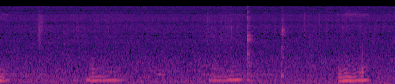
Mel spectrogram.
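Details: Sleeping cat snoring softly, three short droning breaths with faint overtones spaced about two and a half seconds apart, a few sharp clicks in between against a steady hiss.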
